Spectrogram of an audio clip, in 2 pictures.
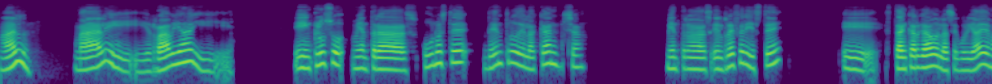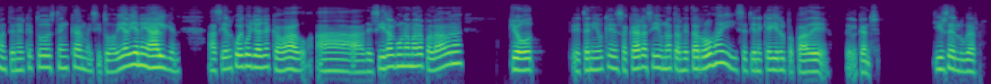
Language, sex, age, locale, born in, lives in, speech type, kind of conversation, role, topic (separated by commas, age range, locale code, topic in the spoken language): Spanish, female, 50-54, es-VE, Venezuela, United States, conversation, advice, user, ¿Cómo puedo mantener la calma ante comentarios negativos sin reaccionar impulsivamente?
